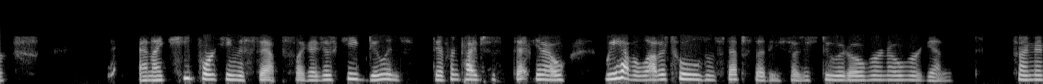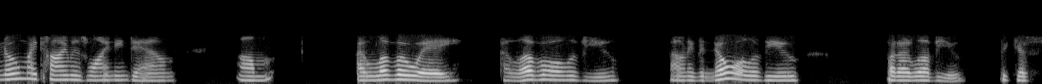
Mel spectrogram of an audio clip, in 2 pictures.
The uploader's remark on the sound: from the 100 Pounders Phone Meeting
